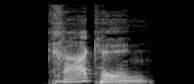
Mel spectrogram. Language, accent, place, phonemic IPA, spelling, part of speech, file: German, Germany, Berlin, /ˈkʁaːkəln/, krakeln, verb, De-krakeln.ogg
- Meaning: to scrawl (write irregularly)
